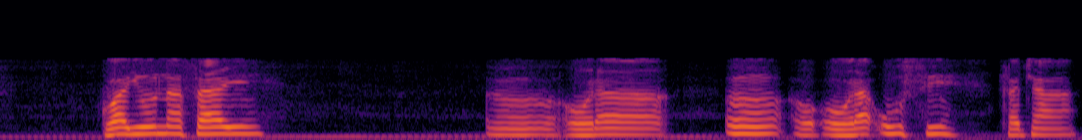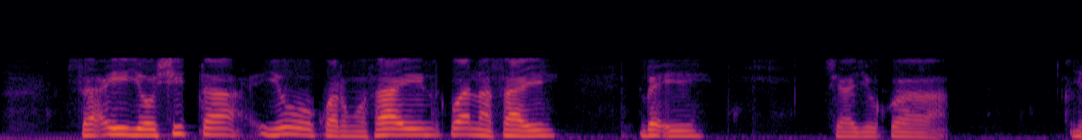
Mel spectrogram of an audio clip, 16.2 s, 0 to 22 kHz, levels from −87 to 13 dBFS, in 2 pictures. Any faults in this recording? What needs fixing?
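Nothing here needs fixing; the speech simply carries the usual narrow telephone band of G.711 coding, with nothing above about 3.8 kHz.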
